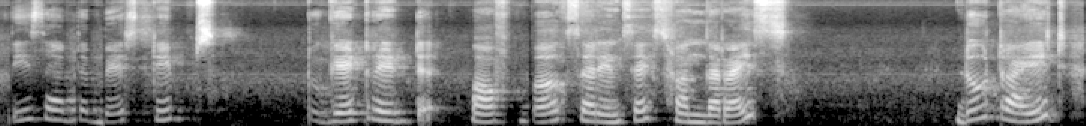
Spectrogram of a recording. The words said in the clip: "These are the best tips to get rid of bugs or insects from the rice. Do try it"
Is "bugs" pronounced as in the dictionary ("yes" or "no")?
no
